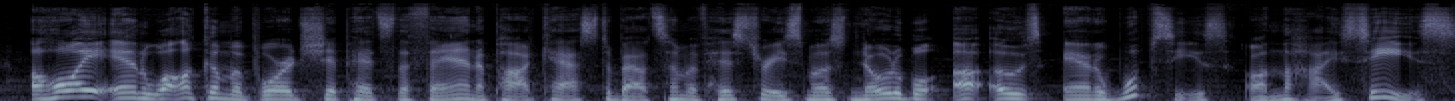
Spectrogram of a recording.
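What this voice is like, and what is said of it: Slightly Australian-sounding accent. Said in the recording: “You sounded kind of Australian there.”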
